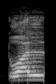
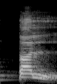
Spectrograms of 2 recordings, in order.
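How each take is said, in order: First: The lips are rounded on the first consonant. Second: The lips stay unrounded on the first consonant. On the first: The speaker calls it wrong. "ता पे होंठ को गोल नहीं करना है" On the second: The speaker calls it right. "त्वल नहीं तल"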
